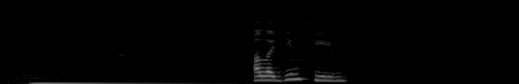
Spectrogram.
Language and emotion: Russian, neutral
